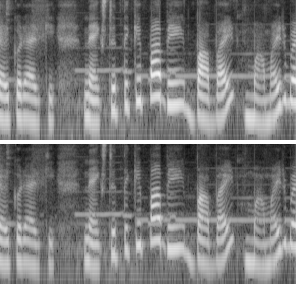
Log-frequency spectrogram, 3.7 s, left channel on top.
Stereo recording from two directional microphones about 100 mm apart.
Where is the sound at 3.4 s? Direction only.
25° left (ahead or behind).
